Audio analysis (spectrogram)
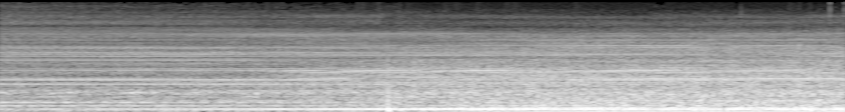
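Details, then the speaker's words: AC outdoor unit after a thermostat off/on reset: smooth, steady low hum with constant pitch and no rattles or grinding; compressor running normally, unlike the earlier obnoxious loud noise. "Now that's what it's supposed to sound like. Previously, I was yelling to hear myself over the machine. Now it sounds like it's supposed to after a reset."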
